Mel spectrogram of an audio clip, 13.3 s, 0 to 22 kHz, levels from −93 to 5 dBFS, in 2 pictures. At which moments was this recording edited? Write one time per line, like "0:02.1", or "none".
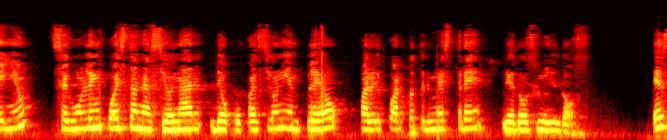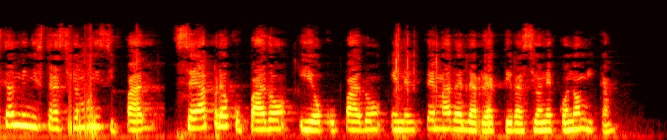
0:06.4
0:08.3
